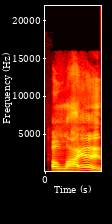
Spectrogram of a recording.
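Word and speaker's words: Alaïa: I don't even know how to say his last name. A-L-A-I-A. – Oh, Alaya. Yeah.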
